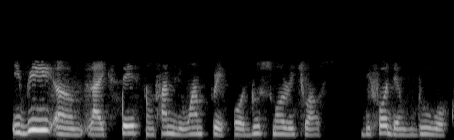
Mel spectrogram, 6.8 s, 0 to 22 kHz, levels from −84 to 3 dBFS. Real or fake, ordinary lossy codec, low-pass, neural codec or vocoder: real; AAC, 24 kbps; 3.6 kHz; none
